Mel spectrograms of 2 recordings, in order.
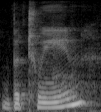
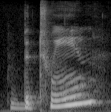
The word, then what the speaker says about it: between: do um above and between um in this word between it's marked in the dictionary with the I sound I do hear people say something closer to B between so that reduced schah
